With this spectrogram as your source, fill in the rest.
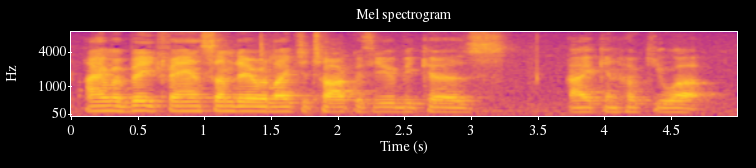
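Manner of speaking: normal talking voice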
